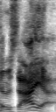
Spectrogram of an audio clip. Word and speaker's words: Josiah: Josiah.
